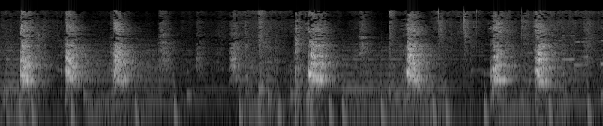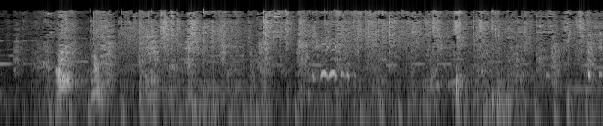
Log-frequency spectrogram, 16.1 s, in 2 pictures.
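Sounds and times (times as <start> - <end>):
background music: 0.0 - 16.0
dog barking: 0.2 - 2.0, 4.0 - 4.6, 5.3 - 5.8, 6.5 - 7.5, 8.8 - 9.4.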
